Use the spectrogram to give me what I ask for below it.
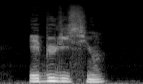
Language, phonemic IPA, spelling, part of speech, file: French, /e.by.li.sjɔ̃/, ébullition, noun, Fr-ébullition.ogg
- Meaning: boiling, ebullition (the act of boiling)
